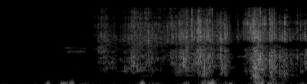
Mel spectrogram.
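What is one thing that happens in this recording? A plastic wrapper rustles and crinkles.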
